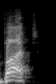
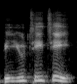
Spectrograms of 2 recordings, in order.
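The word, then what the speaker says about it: Butt: year in in college Jake but spelled exactly like how you think it is spelled Jake bu TT Jake but has a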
